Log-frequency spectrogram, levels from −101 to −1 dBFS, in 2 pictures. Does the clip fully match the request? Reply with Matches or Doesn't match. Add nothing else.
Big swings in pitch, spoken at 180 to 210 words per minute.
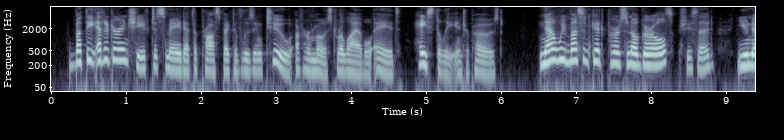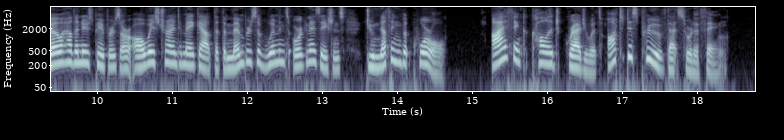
Matches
